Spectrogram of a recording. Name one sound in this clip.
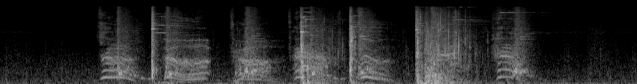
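An axe strikes stone with sharp, ringing blows.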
